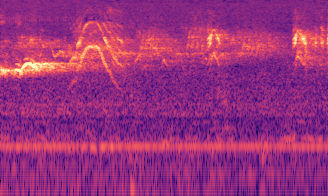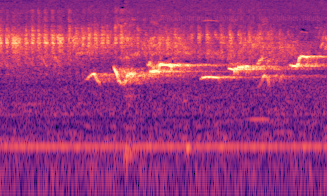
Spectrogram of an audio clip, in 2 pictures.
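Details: Wild Eurasian blackbird singing from the top of a pine beneath a window on a spring morning, at dawn between five and seven. Fluty, warbling whistled phrases open the clip, then a longer run of rising and falling notes follows, over a steady low hum.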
